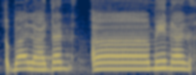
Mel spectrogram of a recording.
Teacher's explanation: مراد کیا ہے یہاں تنوین نون ساکن یا تنوین کے بعد حرف ہلکی میں سے حمزہ آ رہا ہے اس لیے غنہ نہیں ہوگا · Term: اظہار ہلکی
